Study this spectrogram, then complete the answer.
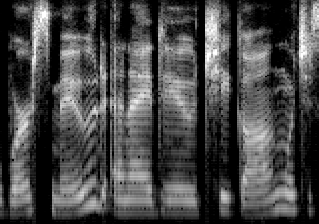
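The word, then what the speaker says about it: qigong: in like the worst mood and I do chiong which is spelled Qi g o n g for beginners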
